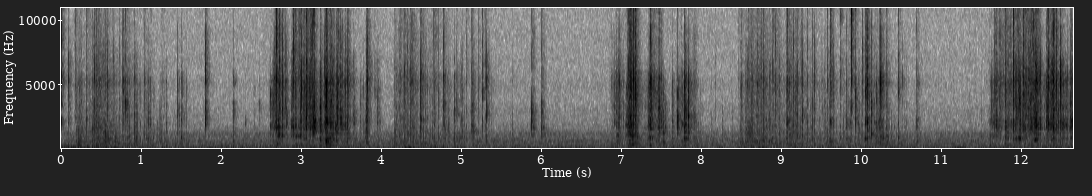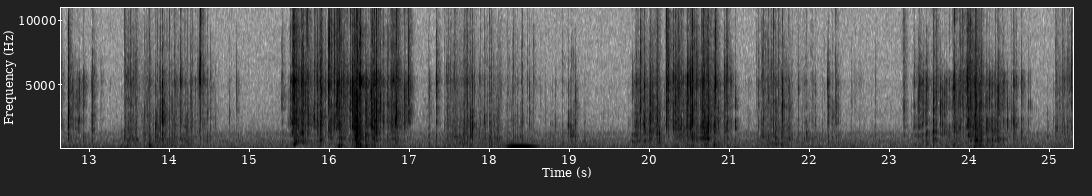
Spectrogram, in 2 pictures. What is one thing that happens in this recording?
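Plastic bags crinkle and rustle in hands close by.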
